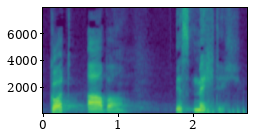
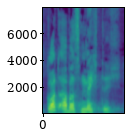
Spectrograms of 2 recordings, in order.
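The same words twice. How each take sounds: First: It is read slowly and deliberately. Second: It is read at a normal pace.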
